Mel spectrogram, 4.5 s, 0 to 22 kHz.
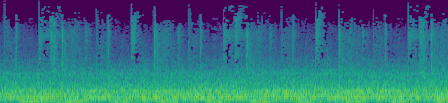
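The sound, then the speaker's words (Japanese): A steady engine and road rumble from inside a car driving along a rural farm road around 8:30 on a Saturday morning, with few oncoming cars; constant low-frequency hum and occasional faint ticks and bumps, no voices present. “今ですね、ちょっとこう農道みたいなところをちょっと走っておりますが、それ違う車もですね、またまばらですね。”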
